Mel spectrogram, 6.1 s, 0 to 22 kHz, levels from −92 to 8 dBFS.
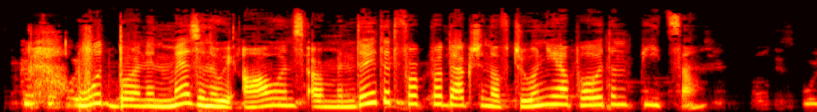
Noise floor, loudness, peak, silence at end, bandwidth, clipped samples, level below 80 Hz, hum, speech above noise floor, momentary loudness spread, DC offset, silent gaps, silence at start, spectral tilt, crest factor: -53 dBFS; -14 LUFS; -2 dBFS; 0 s; 15 kHz; under 0.1%; -54 dBFS; none; 39 dB; 10 LU; under 0.1%; none; 0.15 s; -4 dB/octave; 14 dB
